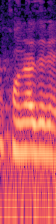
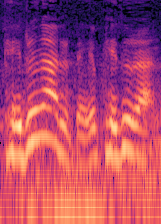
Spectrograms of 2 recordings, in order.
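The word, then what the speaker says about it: Bernard: 버나드를 했는데 그게 아니라 베르나르래요. 베르나르.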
